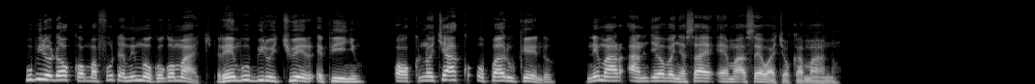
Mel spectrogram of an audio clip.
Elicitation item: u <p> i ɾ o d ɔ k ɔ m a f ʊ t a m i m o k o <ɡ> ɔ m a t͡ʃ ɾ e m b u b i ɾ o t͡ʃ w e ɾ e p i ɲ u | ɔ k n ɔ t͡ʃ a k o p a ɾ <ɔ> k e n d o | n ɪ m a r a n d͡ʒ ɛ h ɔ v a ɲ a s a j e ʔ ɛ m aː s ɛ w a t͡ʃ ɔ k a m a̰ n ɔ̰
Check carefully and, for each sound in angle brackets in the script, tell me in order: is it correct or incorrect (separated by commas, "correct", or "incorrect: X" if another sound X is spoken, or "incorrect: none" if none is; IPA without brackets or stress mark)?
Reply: incorrect: b, correct, incorrect: u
